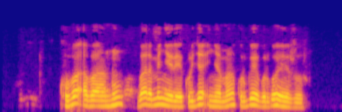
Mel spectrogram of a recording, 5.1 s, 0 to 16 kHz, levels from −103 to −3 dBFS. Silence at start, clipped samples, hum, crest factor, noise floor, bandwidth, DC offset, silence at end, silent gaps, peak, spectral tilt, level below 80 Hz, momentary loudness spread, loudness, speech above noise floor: 0.9 s; under 0.1%; none; 14 dB; -50 dBFS; 7.6 kHz; under 0.1%; 0.6 s; none; -2 dBFS; -8 dB/octave; -54 dBFS; 6 LU; -15 LUFS; 36 dB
